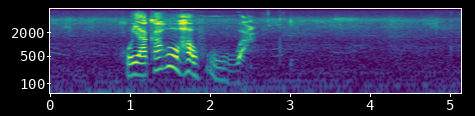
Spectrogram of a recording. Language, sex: Southern Sotho, male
